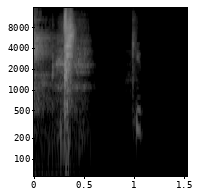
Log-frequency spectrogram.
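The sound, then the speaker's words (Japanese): A quick whooshing swish ends in a single loud, sharp whip crack, followed moments later by a brief, fainter vocal-sounding burst, then silence. “じゃあ、ムチで。”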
